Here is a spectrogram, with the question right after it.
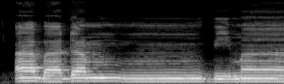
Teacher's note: ini ini adalah tanwin bertemu dengan bang tadi maksudnya adalah menukarkannya menukarkan bunyi tanwini kepada bunyi mim dan kita baca dengung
